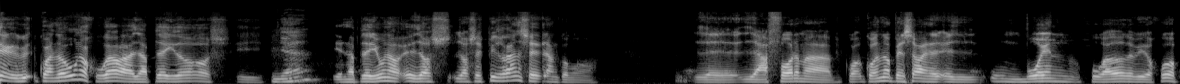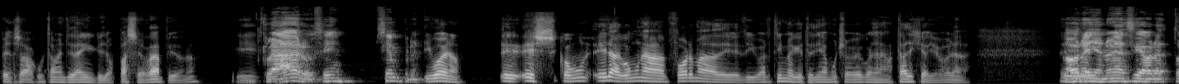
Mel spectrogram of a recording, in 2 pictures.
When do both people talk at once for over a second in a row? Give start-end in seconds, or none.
none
